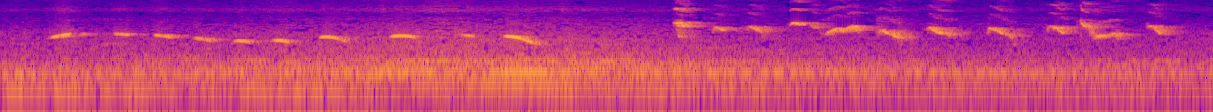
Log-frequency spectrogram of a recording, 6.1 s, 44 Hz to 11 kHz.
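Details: The samyong or garuwa, a hwamei hailed as having 1001 voices, sings a gently falling series of whistled notes, then switches abruptly to a rapid, bright medley of varied chirps and slurred whistles.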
